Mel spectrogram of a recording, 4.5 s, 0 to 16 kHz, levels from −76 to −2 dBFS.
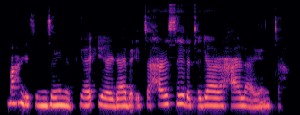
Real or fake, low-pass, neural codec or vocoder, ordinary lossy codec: fake; 14.4 kHz; codec, 44.1 kHz, 7.8 kbps, Pupu-Codec; none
